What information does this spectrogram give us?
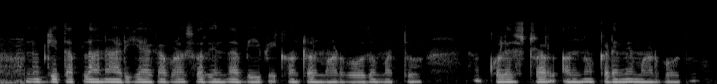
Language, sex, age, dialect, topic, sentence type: Kannada, male, 18-24, Dharwad Kannada, agriculture, statement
